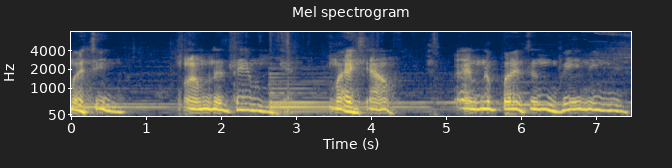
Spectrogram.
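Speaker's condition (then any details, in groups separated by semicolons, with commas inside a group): Motor neurone disease; four years since diagnosis, needs feeding help, eye-controlled screen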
